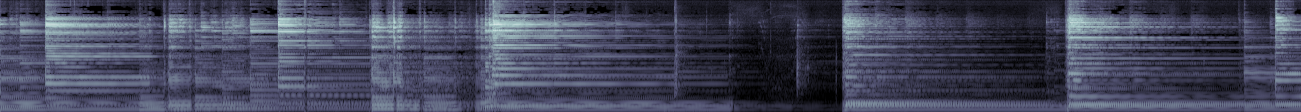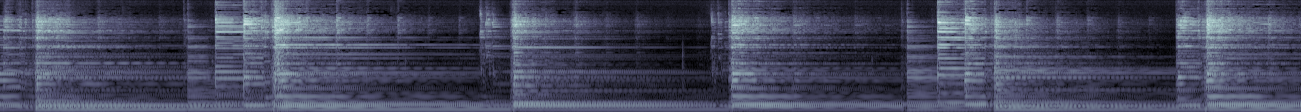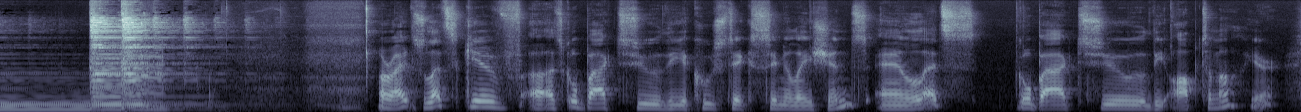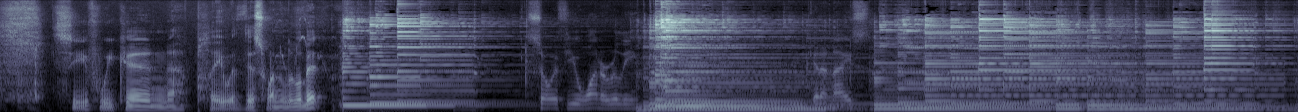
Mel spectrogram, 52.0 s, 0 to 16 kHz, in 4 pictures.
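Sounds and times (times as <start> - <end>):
guitar chords with delay: 0.0 - 28.6, 42.4 - 52.0.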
